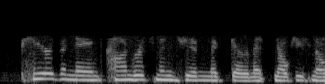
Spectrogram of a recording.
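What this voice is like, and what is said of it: Usual voice. Nothing is said of it.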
